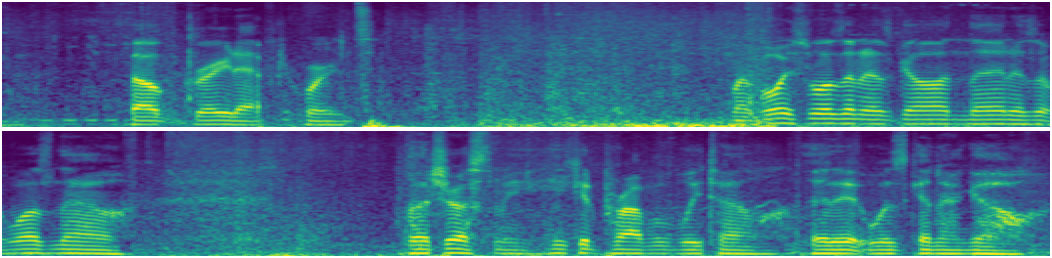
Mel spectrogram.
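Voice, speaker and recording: Male gaming host, hoarse and straining, voice cracking, low flat delivery, slow, noisy recording. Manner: clears throat often, voice cracks. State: losing his voice, hoarse and strained. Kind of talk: casual voiceover over gameplay.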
